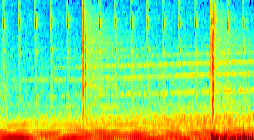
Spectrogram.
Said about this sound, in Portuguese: É a trilha sonora. Porque esse filme tem praticamente o filme inteiro um barulhinho de relógio, um tic-tac tocando.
